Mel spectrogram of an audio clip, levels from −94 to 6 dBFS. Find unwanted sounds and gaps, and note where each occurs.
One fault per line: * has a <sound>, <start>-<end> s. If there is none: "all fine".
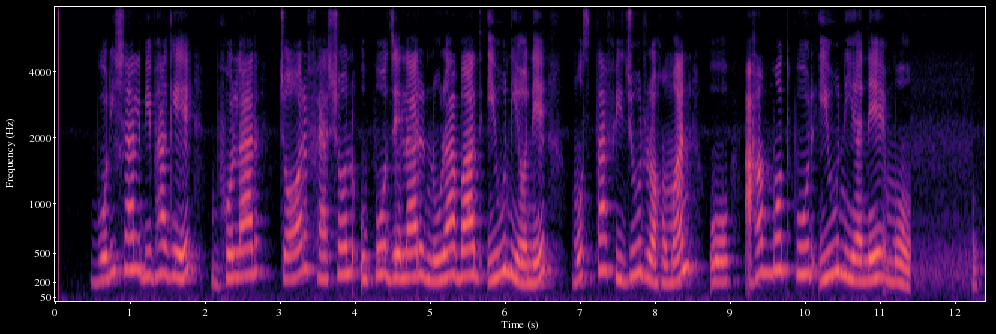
all fine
